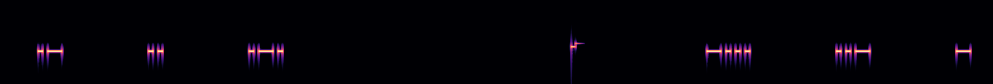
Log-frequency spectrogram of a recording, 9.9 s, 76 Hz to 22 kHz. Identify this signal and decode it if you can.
Morse code, heard as a keyed tone, about 25 wpm, spaced as for 9 wpm, 700 Hz. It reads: AIR BUT
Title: 6x Character Spacing - Top 300 Words - 25wpm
